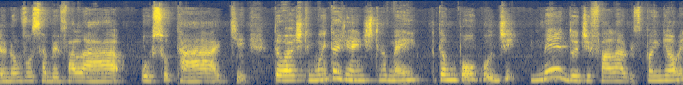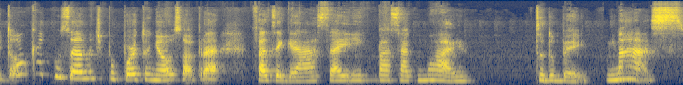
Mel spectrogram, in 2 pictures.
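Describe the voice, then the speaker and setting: A somewhat breathy woman speaks at a fairly slow pace with lively intonation. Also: fairly high pitch for a woman. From Brazil, interior of São Paulo state. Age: 20s. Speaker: language-learning YouTuber. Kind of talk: tutorial. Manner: casual, conversational.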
